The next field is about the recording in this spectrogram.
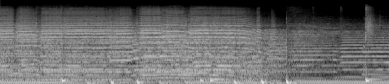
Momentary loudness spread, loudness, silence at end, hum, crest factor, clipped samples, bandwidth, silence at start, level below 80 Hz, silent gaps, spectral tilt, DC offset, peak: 9 LU; -13 LUFS; 0 s; none; 14 dB; under 0.1%; 17 kHz; 0 s; -26 dBFS; none; -3 dB/octave; under 0.1%; -2 dBFS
